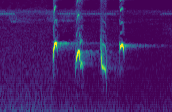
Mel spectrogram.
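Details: Dok taeng bird kept as a decoy singer, giving four fast clipped notes that step down and back up in pitch, squawky and evenly spaced, with a faint steady electronic-like whine behind.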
